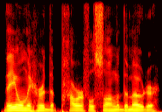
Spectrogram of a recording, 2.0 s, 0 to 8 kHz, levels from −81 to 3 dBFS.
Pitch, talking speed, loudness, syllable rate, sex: 110 Hz, 265 wpm, -16 LUFS, 6.7 syllables/s, male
